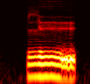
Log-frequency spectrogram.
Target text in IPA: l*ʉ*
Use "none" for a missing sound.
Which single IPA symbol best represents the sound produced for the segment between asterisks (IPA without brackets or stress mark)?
ʉ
